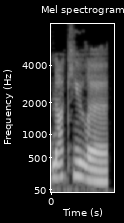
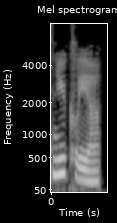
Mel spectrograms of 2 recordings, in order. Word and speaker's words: nuclear: It's not pronounced nuclear. It's nuclear. It's spelled nuclear. There is no second U. There is nothing to generate that second U sound.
